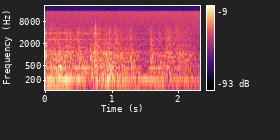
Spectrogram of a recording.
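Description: Scattered light knocks and scrapes of canoes being handled and shifted at the water's edge, over outdoor background noise.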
